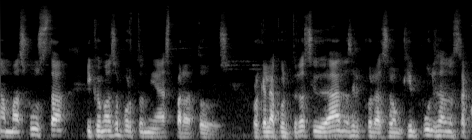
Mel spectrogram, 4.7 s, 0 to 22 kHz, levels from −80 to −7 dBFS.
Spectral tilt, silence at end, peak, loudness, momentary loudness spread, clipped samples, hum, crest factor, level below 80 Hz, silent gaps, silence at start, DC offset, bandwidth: -6.5 dB/octave; 0 s; -8 dBFS; -26 LUFS; 7 LU; under 0.1%; none; 18 dB; -58 dBFS; none; 0 s; under 0.1%; 16.5 kHz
